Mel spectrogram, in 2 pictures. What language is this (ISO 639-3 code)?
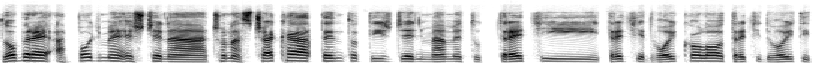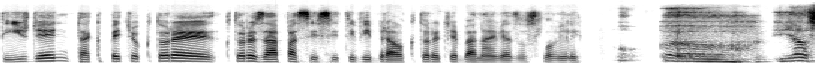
slk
